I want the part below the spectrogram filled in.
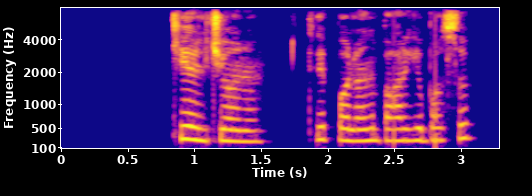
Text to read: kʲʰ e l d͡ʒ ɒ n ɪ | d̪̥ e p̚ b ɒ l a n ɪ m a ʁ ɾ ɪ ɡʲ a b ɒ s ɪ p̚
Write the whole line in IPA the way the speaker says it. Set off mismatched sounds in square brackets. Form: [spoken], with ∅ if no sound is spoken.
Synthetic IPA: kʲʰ e l d͡ʒ ɒ n ɪ | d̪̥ e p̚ b ɒ l a n ɪ [b] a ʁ ɾ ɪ ɡʲ a b ɒ s ɪ p̚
